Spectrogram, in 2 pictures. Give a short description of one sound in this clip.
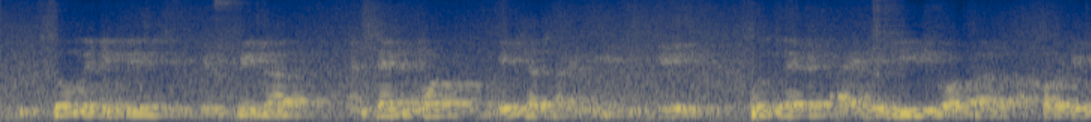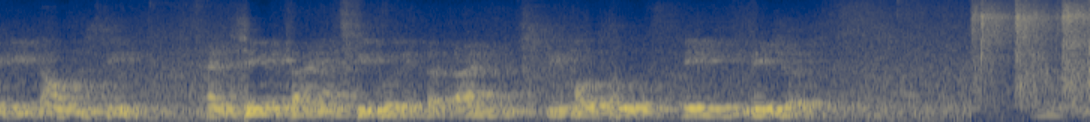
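A man speaks steadily into a microphone, heard through a loudspeaker in a large echoing hall.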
